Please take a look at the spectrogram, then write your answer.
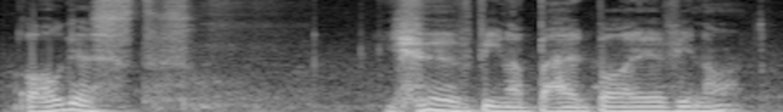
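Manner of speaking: raw, rasping creature voice like skin rasping. Narrating a scene, voicing the creature speaking to a character: rasping, raw creature voice. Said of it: "it sounds like skin rasping, raw".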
